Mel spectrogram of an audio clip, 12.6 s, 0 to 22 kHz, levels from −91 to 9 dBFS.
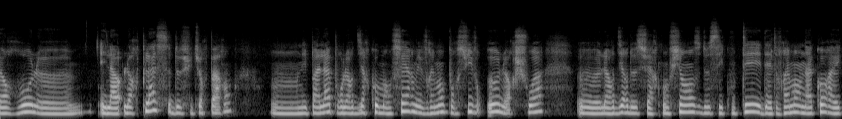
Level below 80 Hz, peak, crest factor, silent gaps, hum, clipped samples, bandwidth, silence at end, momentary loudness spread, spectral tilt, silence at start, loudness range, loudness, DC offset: under -90 dBFS; -6 dBFS; 18 dB; none; none; under 0.1%; 8.4 kHz; 0 s; 7 LU; -7 dB/octave; 0 s; 2 LU; -24 LUFS; under 0.1%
